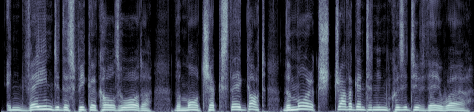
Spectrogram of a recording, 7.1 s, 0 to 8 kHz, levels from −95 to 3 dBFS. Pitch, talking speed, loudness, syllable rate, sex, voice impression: 160 Hz, 170 wpm, -16 LUFS, 4.8 syllables/s, male, masculine, middle-aged, slightly tensed, powerful, hard, slightly muffled, raspy, intellectual, mature, wild, lively, slightly strict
